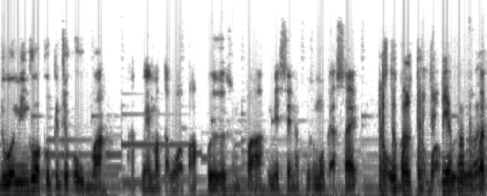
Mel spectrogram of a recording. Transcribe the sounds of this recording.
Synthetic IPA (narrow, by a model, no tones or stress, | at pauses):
duəmĩŋɡuakukəd͡ʒəkaʔumah | a̰kumẽmãŋt̪aʔbawa̰ʔapapəsumpamɛsɛnakusəmuaka̰ʔsajt̚kaa̰t̪umkalat̪unaʔbua̰ʔəba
